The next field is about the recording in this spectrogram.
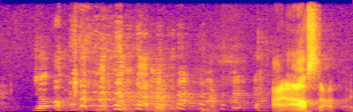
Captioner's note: audience laughing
